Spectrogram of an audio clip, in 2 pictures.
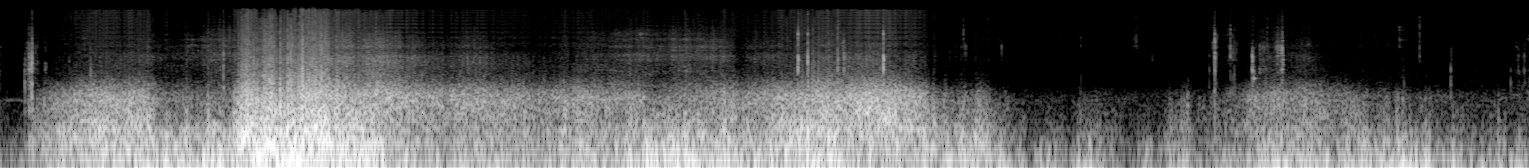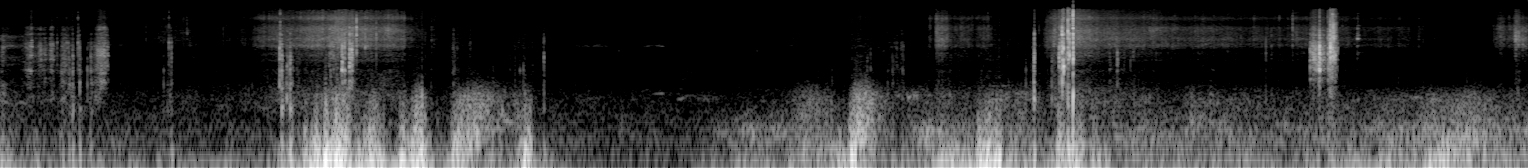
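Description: Wind rushing over the jumper's body-worn camera microphone during a rope jump's fall and swing. It is loud for about the first ten seconds, then fades to a quieter rush broken by a few short knocks and rustles as the swings slow.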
